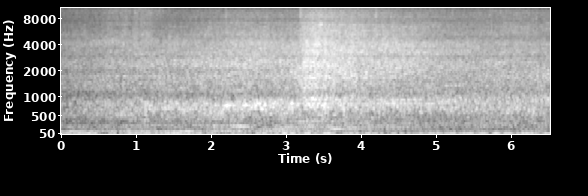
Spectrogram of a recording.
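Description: Traffic hums steadily on the street.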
